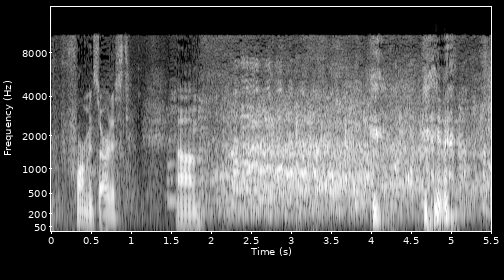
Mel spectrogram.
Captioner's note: laughter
